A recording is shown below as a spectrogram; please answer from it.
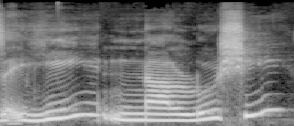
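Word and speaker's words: yee naaldlooshii: Yeah, I'm going to try, but it's pronounced as ye nalushi and that means with it he goes on all fours.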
